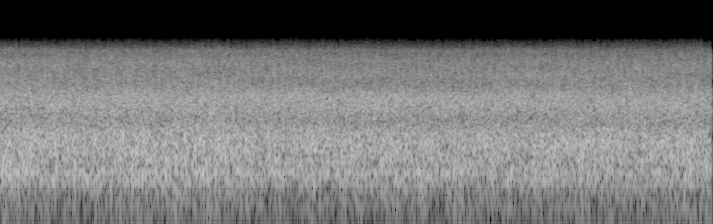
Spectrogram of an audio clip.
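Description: Water rushing and churning as it pours through the open sluices of a canal lock gate into the chamber below, filling it. The sound is a steady, even rush with no breaks.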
